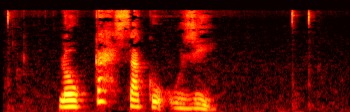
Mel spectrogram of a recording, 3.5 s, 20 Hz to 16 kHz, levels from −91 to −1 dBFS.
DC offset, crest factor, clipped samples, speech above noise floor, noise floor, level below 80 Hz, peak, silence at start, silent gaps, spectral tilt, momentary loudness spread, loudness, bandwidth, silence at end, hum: under 0.1%; 20 dB; under 0.1%; 44 dB; -67 dBFS; -70 dBFS; -6 dBFS; 0.1 s; none; -3.5 dB/octave; 15 LU; -25 LUFS; 11.5 kHz; 0.55 s; none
